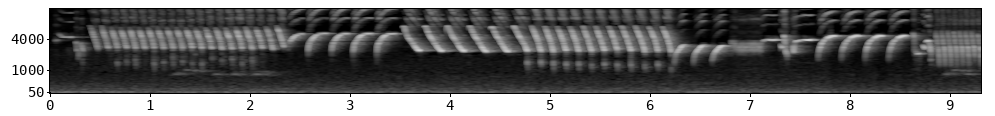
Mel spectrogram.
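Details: Canary singing to stimulate other canaries into long rolls: long, fast, high trills alternate with runs of slower, swooping arched notes throughout.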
